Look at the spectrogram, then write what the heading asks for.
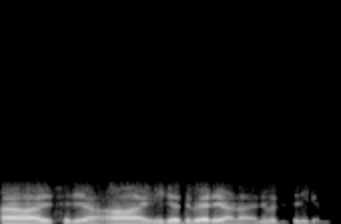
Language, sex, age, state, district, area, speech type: Malayalam, male, 60+, Kerala, Kottayam, urban, conversation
